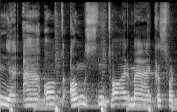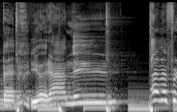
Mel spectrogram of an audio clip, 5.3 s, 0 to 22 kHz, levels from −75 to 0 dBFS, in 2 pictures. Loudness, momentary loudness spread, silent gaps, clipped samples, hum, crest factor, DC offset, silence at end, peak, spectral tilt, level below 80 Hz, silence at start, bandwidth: -14 LUFS; 4 LU; none; under 0.1%; none; 14 dB; under 0.1%; 0 s; 0 dBFS; -4.5 dB/octave; -26 dBFS; 0 s; over 20 kHz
